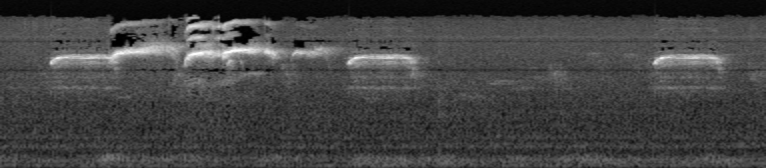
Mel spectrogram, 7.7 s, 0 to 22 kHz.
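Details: Several common swifts as 'bangers' around the entrance openings of observation nest boxes in Beek-Ubbergen, Netherlands, 8 June 2014, giving a burst of overlapping shrill, buzzy screams, then two separate single screams after pauses.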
